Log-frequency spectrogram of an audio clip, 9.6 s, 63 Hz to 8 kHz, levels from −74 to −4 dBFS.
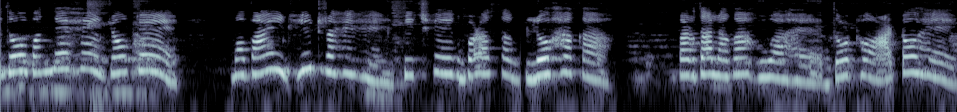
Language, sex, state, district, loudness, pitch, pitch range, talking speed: Hindi, female, Bihar, Kishanganj, -23 LUFS, 325 Hz, 295-350 Hz, 125 wpm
